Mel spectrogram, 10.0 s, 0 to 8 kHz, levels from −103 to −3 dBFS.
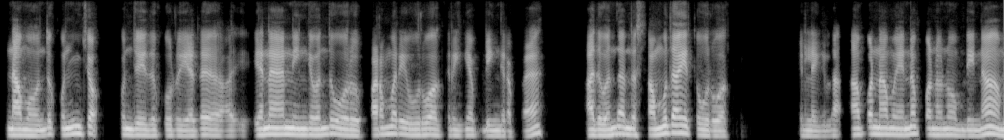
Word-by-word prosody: நம்ம 115 -1 +4
வந்து 115 +5 0
கொஞ்சம், 140 +2 +1 0.2
கொஞ்சம் 120 -1 +2
இதுக்கு 115 +1 -5
ஒரு 110 - -5
எத 110 - -4 0.6
ஏன்னா, 135 +1 +5 0.2
நீங்க 125 -1 +3
வந்து 130 +3 +1
ஒரு 115 -1 +2 0.2
பரம்பரைய 135 +2 0
உருவாக்குறீங்க 120 -2 -2
அப்படிங்கிறப்ப, 105 -4 -5 0.7
அது 120 0 +2
வந்து 135 +5 +2
அந்த 125 -2 +2
சமுதாயத்த 155 +3 +3
உருவாக்கும். 105 -1 -4 0.7
இல்லைங்களா, 105 0 -4 0.2
அப்ப 135 +3 -3
நாம 130 -1 +1
என்ன 135 - +2
பண்ணணும் 125 -1 0
அப்டின்னா, 110 +5 +1
120 Hz, 150 wpm, -23 LUFS, 110-130 Hz, 0.7 s, ஏன்னா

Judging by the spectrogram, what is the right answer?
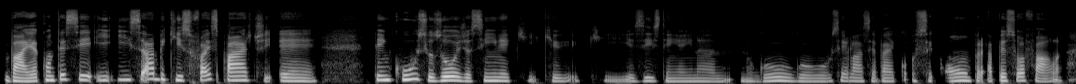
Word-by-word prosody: Vai 155 -4 +5
acontecer, 205 +4 +2
e 195 0 -1
e 215 0 0
sabe 235 +2 +3
que 205 - 0
isso 190 - 0
faz 200 +5 +2
parte, 190 -5 +2
eh, 155 -2 0 0.6
tem 205 0 +5
cursos 215 -6 +2
hoje, 180 -3 +6
assim, 170 +3 0
né, 165 -1 +1
que - - -15
que 160 +4 -9
que 70 0 -12
existem 150 -1 -6
aí 140 0 -6
na 145 -1 -7 0.3
no 75 -1 -7
Google 150 - -3
ou 140 - -9
sei 160 +2 -7
lá 155 -1 -4
você 150 - -9
vai 150 -1 -5 0.2
você 165 0 -8
compra, 165 +1 0
a 150 - -3
pessoa 170 +1 0
fala 140 -5 -3
165 Hz, 185 wpm, -22 LUFS, 150-190 Hz, 0.6 s, hoje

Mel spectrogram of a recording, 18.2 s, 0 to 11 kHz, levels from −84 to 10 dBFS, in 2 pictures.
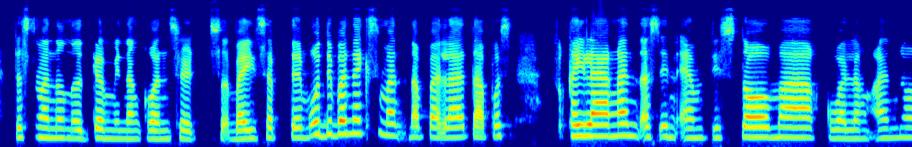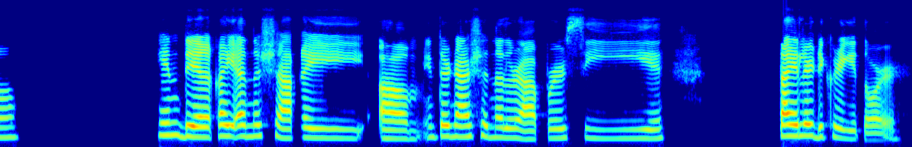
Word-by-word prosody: Tas 220 0 -4
manonood 210 -3 -3
kami 195 -2 -1
ng 190 -1 -3
concert 190 -1 -3
sa - - -3
by 190 +2 +4
Septem 220 +1 -4
o 295 - +5
di 295 0 -2
ba, 300 - +8
next 310 +1 -1
month 265 -2 -1
na - - -1
pala. 225 -1 +1
Tapos 245 +1 -2 0.6
kailangan 255 0 +6
as 225 +2 -2
in 230 -2 -6
empty 210 +1 -6
stomach, 225 0 +3
walang 195 -1 -5
ano. 220 +2 -8 1.4
Hindi, 245 -5 +3
kay 250 -1 +1
ano 250 0 +1
siya 215 -5 0
kay, 220 -2 -1 0.6
uhm 195 -2 0
international 235 -1 -2
rapper. 205 +1 -3
Si 200 -1 -11 1.2
Tyler, 255 +1 +6
The 235 -2 -5
Creator. 185 -7 -6
220 Hz, 115 wpm, -22 LUFS, 200-245 Hz, 1.4 s, ba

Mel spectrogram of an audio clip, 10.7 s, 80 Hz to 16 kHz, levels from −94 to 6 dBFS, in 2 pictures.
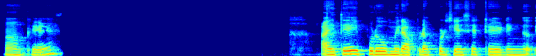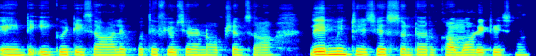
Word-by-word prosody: Okay. 175 -1 -4 2.8
అయితే 185 +2 +4
ఇప్పుడు 210 -2 +4
మీరు 190 -1 +4
అప్పుడప్పుడు 185 +2 -3
చేసే 180 +1 -1
ట్రేడింగ్ 175 -1 -1 0.2
ఏంటి 170 +1 -1
ఈక్విటీసా? 180 -1 -3 0.2
లేకపోతే 175 0 -5
ఫ్యూచర్ 170 0 -2
అండ్ 170 0 -6
ఆప్షన్సా? 165 0 -7 0.5
దేని 190 0 +8
మీద 195 - +5
ట్రేడ్ 180 -2 -2
చేస్తుంటారు 175 -1 -2
కమోడిటీసా? 165 +1 -2
175 Hz, 100 wpm, -26 LUFS, 170-185 Hz, 2.8 s, దేని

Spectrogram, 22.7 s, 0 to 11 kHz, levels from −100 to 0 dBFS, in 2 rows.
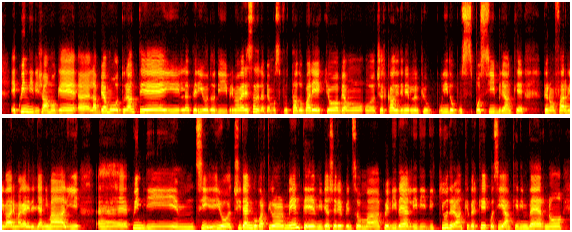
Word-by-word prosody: e 225 0 -2
quindi 275 -2 +1
diciamo 215 0 -2
che, 215 +1 +3
ehm, 205 -1 -1
l'abbiamo 230 +2 +1
durante 245 +2 -2
il 225 -1 +3
periodo 225 0 +1
di 215 0 -8
primavera 225 +1 0
estate 250 +2 0
l'abbiamo 200 0 -7
sfruttato 215 0 -4
parecchio, 220 0 +2
abbiamo, 205 -2 -3
uhm, 200 -1 -6
cercato 220 +2 -2
di 215 - +1
tenerlo 220 0 -1
il 210 - -1
più 220 0 -7
pulito 220 0 -1
pus 220 +1 -4
possibile 220 -2 -2
anche 195 +1 -2 0.4
per 240 - +1
non 205 -1 -5
far 205 0 +1
arrivare 205 -1 +2
magari 200 0 +1
degli 200 +1 -3
animali, 210 +1 0 0.3
ehm, 205 -2 -4
quindi, 210 -4 -3
mhmm, 195 +1 -5
sì, 195 -2 -1
i - - -4
io 210 -4 +3
ci 210 +5 -5
tengo 240 0 +5
particolarmente 230 +2 +4
e - - +4
mi 215 +1 -5
piacerebbe, 225 0 +2
insomma, 210 -3 -2
quell'idea 225 0 +2
lì 215 +2 -5
di 205 -1 -9
di 215 +3 -10
chiudere, 250 0 +2
anche 200 +3 -3
perché 225 +3 0
così 215 -1 -1
anche 195 +2 -2
d'inverno 215 -1 0
215 Hz, 150 wpm, -23 LUFS, 210-225 Hz, 0.4 s, tengo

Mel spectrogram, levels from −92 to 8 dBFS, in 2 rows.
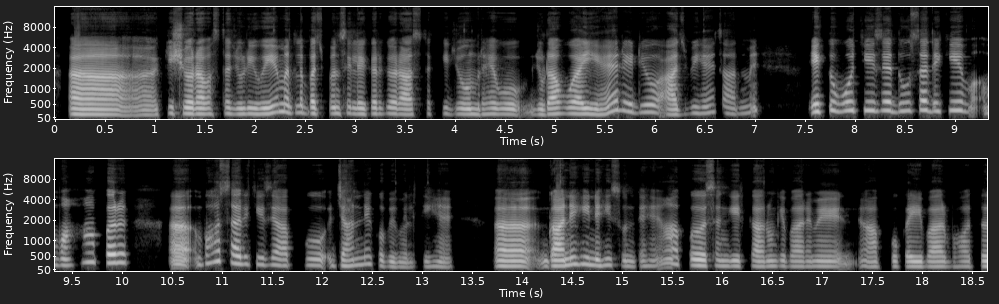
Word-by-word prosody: अ - - +6
अ, 160 -4 +6
किशोरावस्था 185 -2 +2
जुड़ी 180 0 -2
हुई 180 +1 +3
है। 235 - 0
मतलब 225 -4 -2
बचपन 195 0 -1
से 200 - -7
लेकर 185 0 -1
के 195 - -8
और 185 - +1
आज 165 0 +1
तक 180 - -18
की 190 - -11
जो 175 0 -4
उम्र 170 0 -2
है, 180 +1 -3
वो 175 -2 -2 0.2
जुड़ा 175 +2 +3
हुआ 190 0 +2
ही 180 -1 +4
है 190 - 0
रेडियो 240 -3 -3
आज 165 -4 0
भी 205 +2 -10
है 210 +4 -7
साथ 195 -6 -10
में - - -9 0.6
एक 255 - -7
तो 295 - -1
वो 280 +3 0
चीज़ 290 0 -3
है, 290 - +4
दूसरा, 280 +4 -1
देखिए, 290 +1 -2
व 265 - -10
वहाँ 205 +10 -3
पर 285 +1 +6 0.4
अ, - - +4
बहुत 275 +9 -4
सारी 255 -5 +1
चीज़ें 220 -2 -8
आपको 195 0 -4
जानने 200 +6 -4
को 185 -6 -10
भी 160 -1 -6
मिलती 150 +2 -13
हैं। 155 -3 -8
अ, 170 +2 +1 0.2
गाने 180 +5 +7
ही 235 -1 -2
नहीं 200 0 -2
सुनते 175 -4 -10
हैं 180 - -10
आप, 230 -4 -4 0.2
संगीतकारों 175 -1 -3
के 175 - -8
बारे 165 -1 -5
में 165 +1 -5
आपको 160 +1 -9
कई 160 0 0
बार 160 0 0
बहुत 165 +1 -11
185 Hz, 205 wpm, -23 LUFS, 170-225 Hz, 0.6 s, गाने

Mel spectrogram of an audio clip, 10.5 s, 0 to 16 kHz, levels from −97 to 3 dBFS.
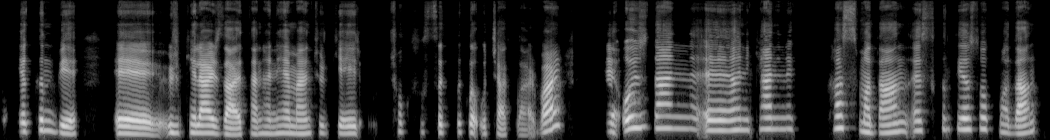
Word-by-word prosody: çok 270 - -32
yakın 235 +1 -2
bir, 180 -3 +2 0.4
eee, 170 -5 +6
ülkeler 200 -1 +4
zaten, 170 +1 +1
hani, 185 +1 -5
hemen 185 -1 0
Türkiye'ye 190 -2 -4 0.3
çok 230 -1 -15 0.3
sıklıkla 210 0 -4
uçaklar 180 +1 -10
var. 390 - +5 0.5
Eee, 220 - -2
o 280 - +7
yüzden, 320 -1 +1 0.2
eee, 265 -2 +1
hani, 270 0 -2
kendini 295 0 -3 0.3
kasmadan, 230 -8 0
eee, 255 - -1
sıkıntıya 290 +2 -3
sokmadan... 225 -8 -1
220 Hz, 130 wpm, -22 LUFS, 190-285 Hz, 0.5 s, o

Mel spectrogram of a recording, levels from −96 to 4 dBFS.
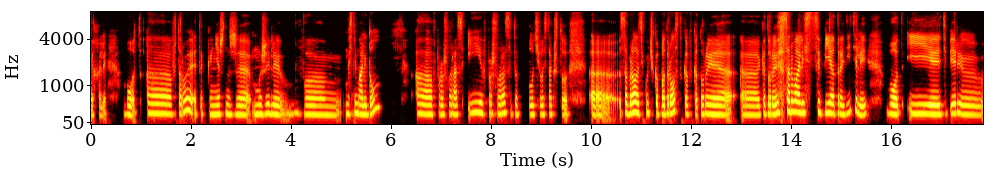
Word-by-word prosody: ехали. - - -7 0.3
Вот, 195 -2 0 0.2
а, 215 -1 +2
2- 230 +8 +1
это 200 -7 -4
конечно 200 +1 -2
же 195 -1 0
мы 205 -1 -1
жили 205 -1 0 0.4
в - - -10 0.8
мы 215 - -4
снимали 205 -1 +1
дом, 265 - -2 0.7
а, 205 -2 +1
в 200 - -21
прошлый 205 0 -5
раз, 195 0 -2
и 235 0 +1
в 220 - -9
прошлый 210 -2 -5
раз 230 +1 -1
это 200 0 -9 0.2
получилось 195 0 -5
так, 200 0 -6
что, - - -5 0.5
а, - - 0
собралась 230 0 +5
кучка 225 -2 -4
подростков, 210 0 0
которые, 200 +4 +2 0.2
э, 190 0 0
которые 205 +1 +2
сорвались 245 -2 +5
с - - -9
цепи 230 -2 +1
от 215 - -2
родителей, 210 -1 -2 0.3
вот, 205 -3 +3
и 210 -2 +3
теперь, 215 +2 -1
э, 195 -2 0
210 Hz, 140 wpm, -21 LUFS, 200-225 Hz, 0.8 s, собралась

